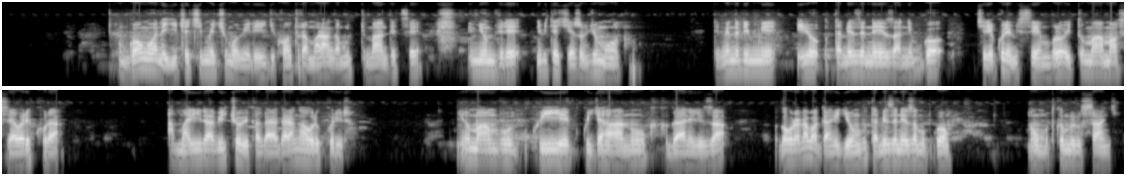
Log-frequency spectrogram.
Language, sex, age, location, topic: Kinyarwanda, male, 18-24, Huye, health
